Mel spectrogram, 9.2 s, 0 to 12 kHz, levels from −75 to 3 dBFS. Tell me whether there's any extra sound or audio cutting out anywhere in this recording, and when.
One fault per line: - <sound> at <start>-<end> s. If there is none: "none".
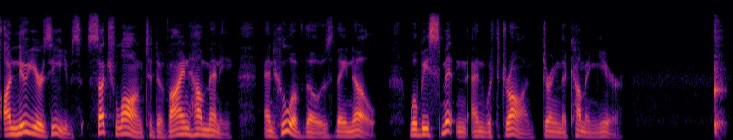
- tap at 8.9-9.1 s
